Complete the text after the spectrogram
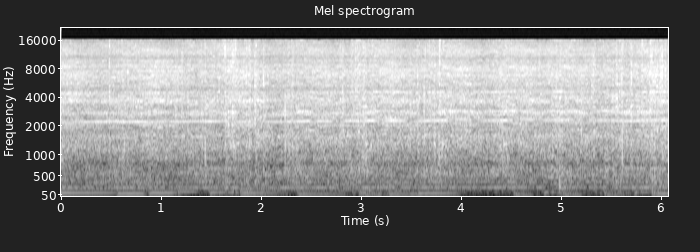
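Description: A handheld mixer whirs steadily as it churns crumbly dough in a plastic bowl.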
